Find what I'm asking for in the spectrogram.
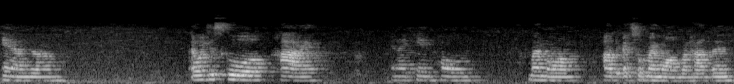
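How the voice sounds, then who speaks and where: A soft-spoken woman at medium pitch talks at a fairly slow pace in a monotone, flat way, leaving long, frequent pauses. Noticeable background noise and audible room echo surround her voice. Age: 20s. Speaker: trial witness. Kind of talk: court testimony. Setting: courtroom. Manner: hesitant. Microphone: courtroom speaker mic, too quiet.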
